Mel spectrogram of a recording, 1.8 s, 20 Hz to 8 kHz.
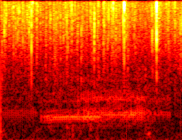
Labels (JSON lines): {"label": "biophony, croak", "recorder": "SoundTrap 500"}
